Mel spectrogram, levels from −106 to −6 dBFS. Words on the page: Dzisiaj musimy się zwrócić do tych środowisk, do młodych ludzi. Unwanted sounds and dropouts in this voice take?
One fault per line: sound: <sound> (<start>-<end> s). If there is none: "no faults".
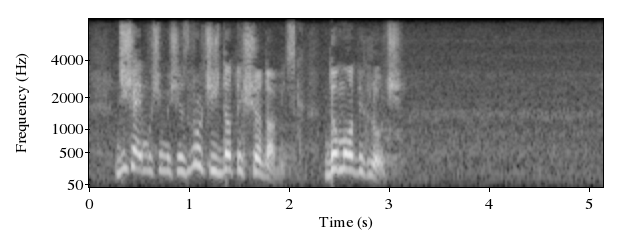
no faults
